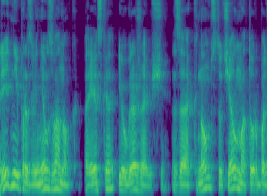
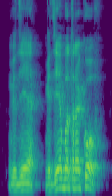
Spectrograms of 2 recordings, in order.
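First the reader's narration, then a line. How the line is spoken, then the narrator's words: Loud question. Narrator (Russian): громко спросил Иван Данилович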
